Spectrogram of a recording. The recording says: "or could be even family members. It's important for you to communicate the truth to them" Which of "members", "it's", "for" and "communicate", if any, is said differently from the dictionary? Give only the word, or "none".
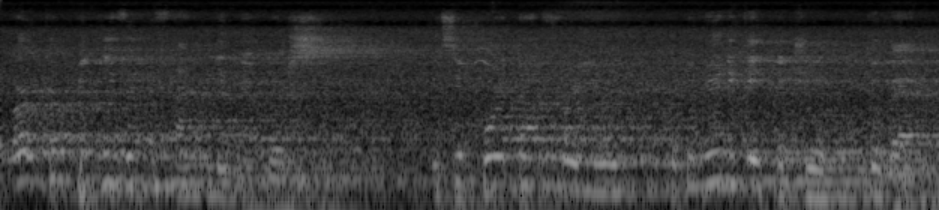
members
